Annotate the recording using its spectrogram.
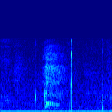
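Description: A dog sniffing at the floor. One short, breathy sniff comes about a second in, followed by a small click.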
